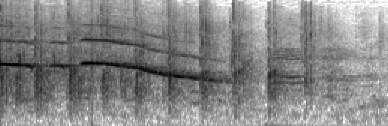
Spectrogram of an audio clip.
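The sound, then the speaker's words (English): An audience applauds the Lord during a church service. The clapping is dense and steady and thins out toward the end, while a sustained high-pitched tone glides slowly downward over the first half. “Applaud the Lord one more time and tell your neighbor to sit down.”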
